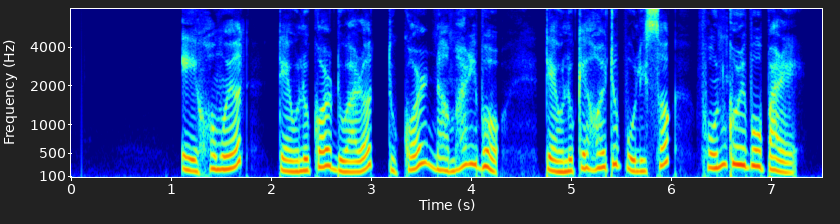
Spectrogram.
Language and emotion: Assamese, fearful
